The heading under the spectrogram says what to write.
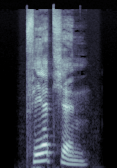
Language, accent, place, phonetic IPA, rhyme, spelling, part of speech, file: German, Germany, Berlin, [ˈp͡feːɐ̯tçən], -eːɐ̯tçən, Pferdchen, noun, De-Pferdchen.ogg
- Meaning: diminutive of Pferd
